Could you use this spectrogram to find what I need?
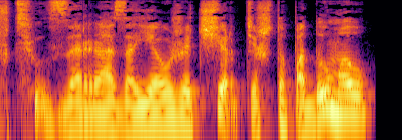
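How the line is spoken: Muttering. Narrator (Russian): пробормотав

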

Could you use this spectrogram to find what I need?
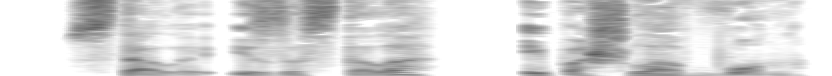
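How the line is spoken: Calm, firm father. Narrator (Russian): произносит отец спокойно, но бескомпромиссно

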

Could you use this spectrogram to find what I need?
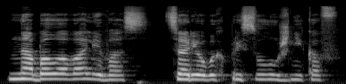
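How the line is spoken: Angry but unsure whisper. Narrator (Russian): Сердито и неуверенно, потому что не испытывала искренней злости, прошептала девушка

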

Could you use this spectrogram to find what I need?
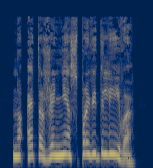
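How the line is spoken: Pleading. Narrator (Russian): взмолилась Инес

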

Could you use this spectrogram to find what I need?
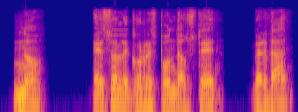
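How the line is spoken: Snapping retort. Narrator (Spanish): le espetó Harry

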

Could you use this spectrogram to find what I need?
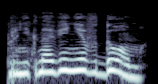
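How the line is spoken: Exclaiming. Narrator (Russian): воскликнула Аманда

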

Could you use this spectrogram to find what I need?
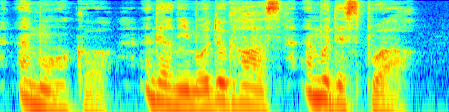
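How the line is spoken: Exclaiming. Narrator (French): s'écria-t-il

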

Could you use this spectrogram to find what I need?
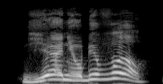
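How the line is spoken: Shouted. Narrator (Russian): закричал Волков

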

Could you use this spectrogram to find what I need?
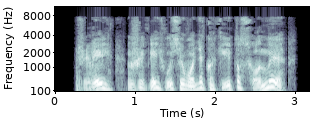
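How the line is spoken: Brisk exclamation. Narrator (Russian): воскликнул дядя Монти

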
